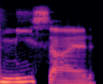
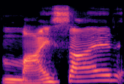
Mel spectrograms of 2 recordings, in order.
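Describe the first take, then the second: First: The first syllable sounds like 'me'. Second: The first syllable sounds like 'my'. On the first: The speaker calls it wrong. "I was pronouncing it wrong the entire time" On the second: The speaker calls it right. "which I actually learned was pronounced My Side"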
